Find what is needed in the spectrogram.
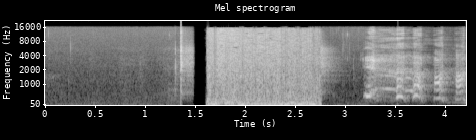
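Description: A sudden, very loud boom-like blast of noise, cut in abruptly after a split second of dead silence about a second and a half in and lasting about a second: an explosion sound effect laid over the slime high five.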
